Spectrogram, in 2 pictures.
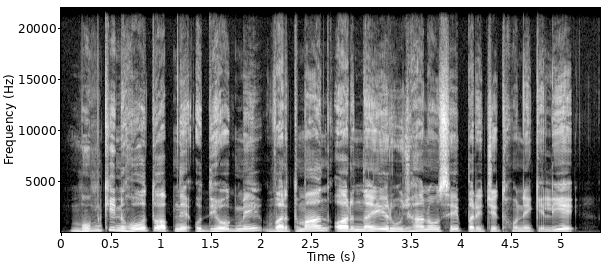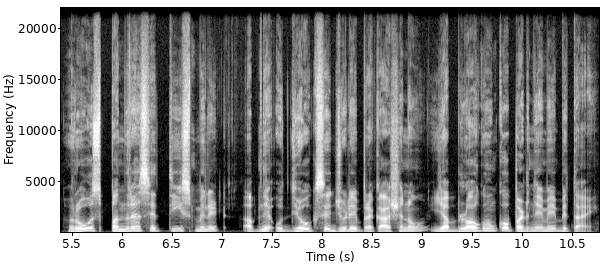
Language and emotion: Hindi, neutral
